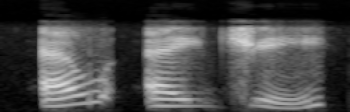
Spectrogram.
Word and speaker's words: Lagrein: It's 2010, and it's a blend of two grapes, mainly Shiraz, with Langrain. Now, I'm not sure if I'm pronouncing that word correctly. It's a grape that's new to me. It's Lagrein.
